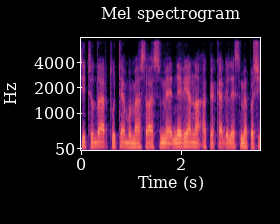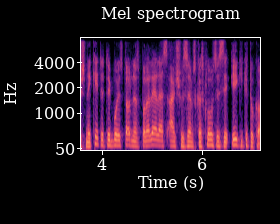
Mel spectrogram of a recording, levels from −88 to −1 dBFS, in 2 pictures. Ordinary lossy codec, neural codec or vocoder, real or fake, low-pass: AAC, 48 kbps; codec, 16 kHz, 0.5 kbps, X-Codec, WavLM features, trained on Multilingual LibriSpeech; fake; 7.2 kHz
